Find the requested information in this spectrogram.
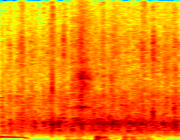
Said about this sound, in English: I'll give you a little round of applause, too. Where's my round of applause stuff at? There we go, right there.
